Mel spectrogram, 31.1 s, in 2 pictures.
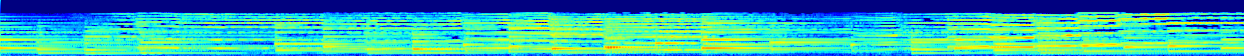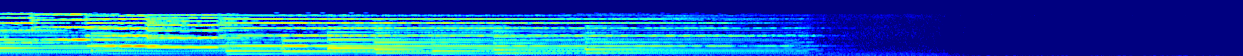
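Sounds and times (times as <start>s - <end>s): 
violin playing: 0.9s - 25.6s.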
